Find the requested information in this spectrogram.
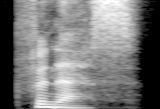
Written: finesse

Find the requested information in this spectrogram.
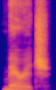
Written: marriage

